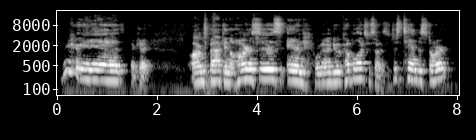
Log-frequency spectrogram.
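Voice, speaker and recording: Over noticeable background noise, a man with an American accent speaks at a fairly slow pace and a high pitch. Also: long, frequent pauses. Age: 60s. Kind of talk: tutorial.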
